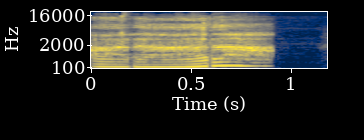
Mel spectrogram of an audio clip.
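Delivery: put-on airy, breathy older-sister tone. Coaching someone on how to say a phrase, demonstrating a breathy big sister voice. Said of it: "just do it really like breathy as well".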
